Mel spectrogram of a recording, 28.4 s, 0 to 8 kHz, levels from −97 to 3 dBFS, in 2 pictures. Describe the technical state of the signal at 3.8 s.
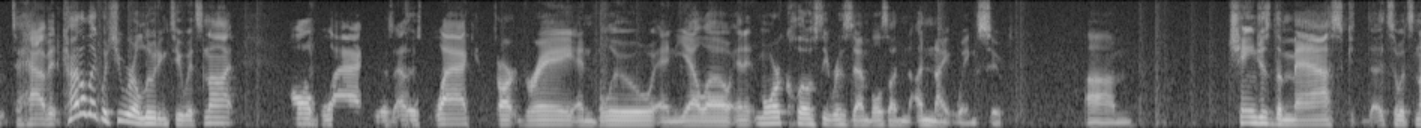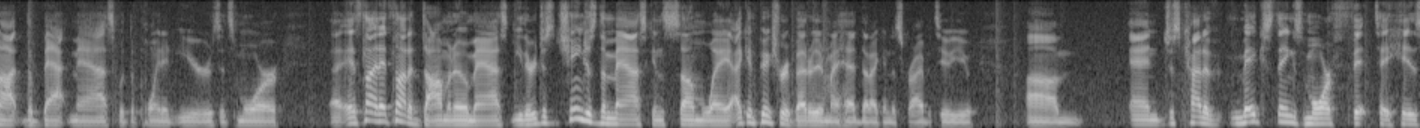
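At 3.8 s the speech is sunk well below its surrounding level, roughly 15 dB down at its deepest, near the end of a dip running from 3.17 to 3.92 s. This is speech suppressed in double talk, likely caused by both sides speaking at once. Unable to separate this talker from the loudspeaker echo, the echo canceller turned everything down together.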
